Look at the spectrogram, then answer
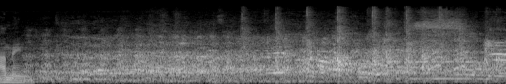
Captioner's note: audience laughing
